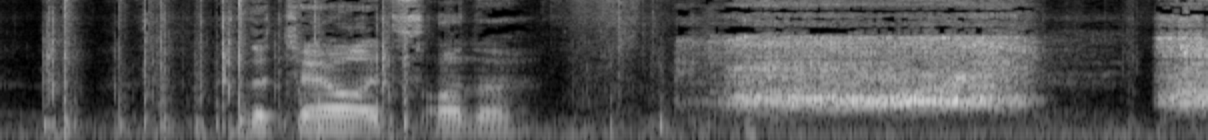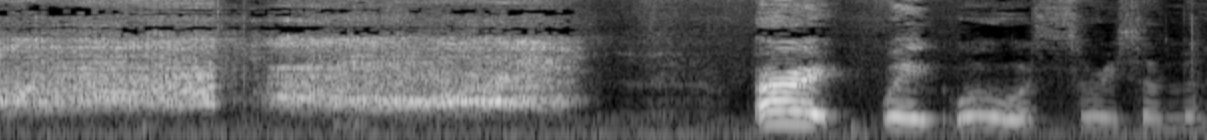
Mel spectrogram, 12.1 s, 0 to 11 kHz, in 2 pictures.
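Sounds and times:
electronic dinosaur roar from toy: 3.4s - 9.0s.

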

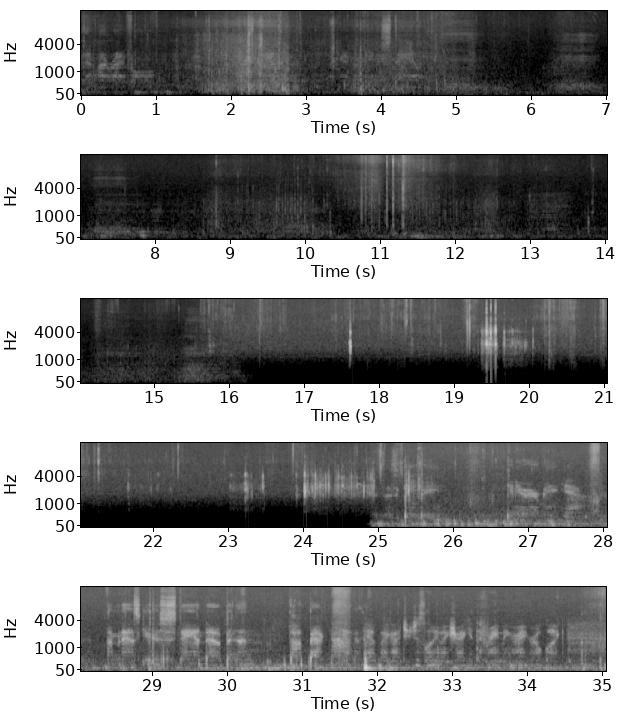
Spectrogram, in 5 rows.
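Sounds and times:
low whispering: 0.0s - 1.1s, 2.2s - 5.5s, 24.8s - 35.0s
clothing and gear rustling: 1.2s - 4.9s, 8.6s - 12.9s, 17.6s - 31.9s, 34.5s - 35.0s
low handling or wind noise: 24.2s - 35.0s.

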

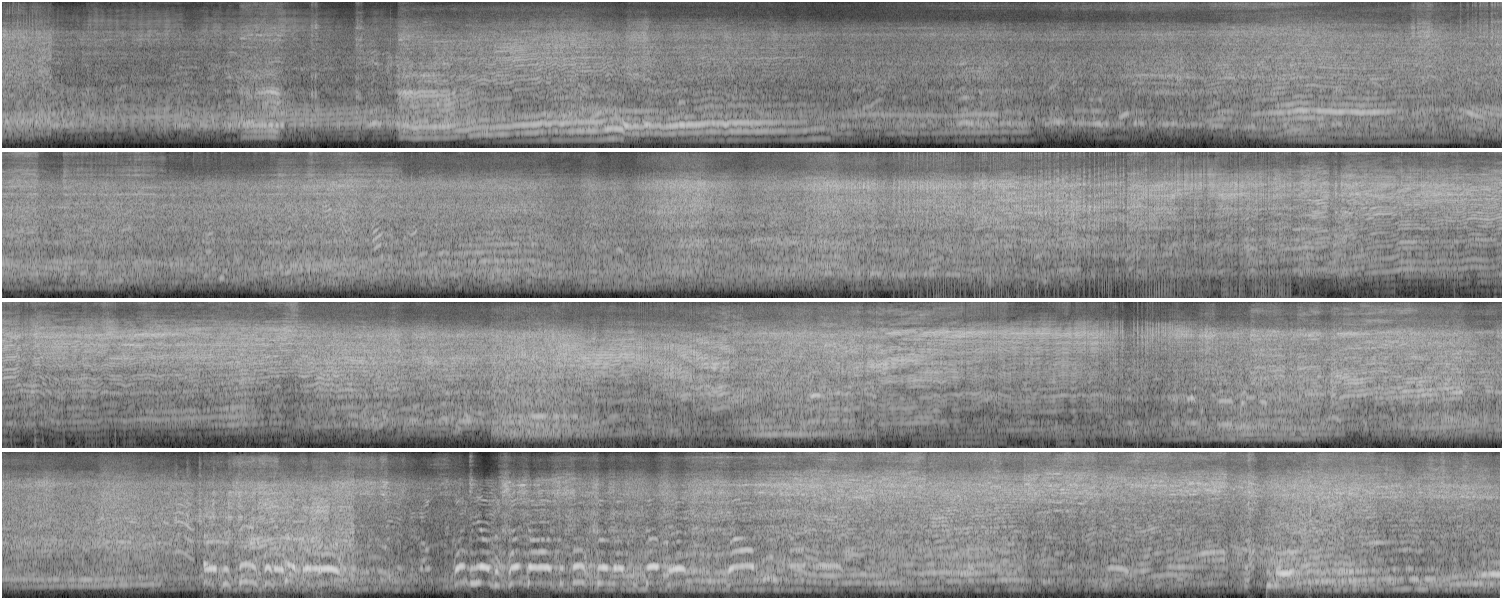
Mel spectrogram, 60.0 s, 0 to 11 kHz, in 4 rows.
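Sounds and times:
motorcycle engines revving: 0.0s - 59.9s.

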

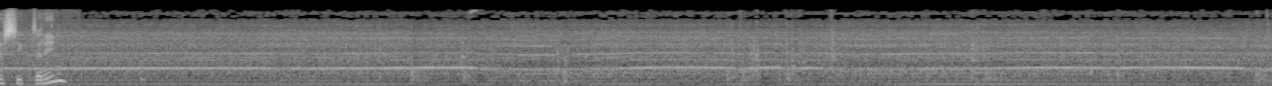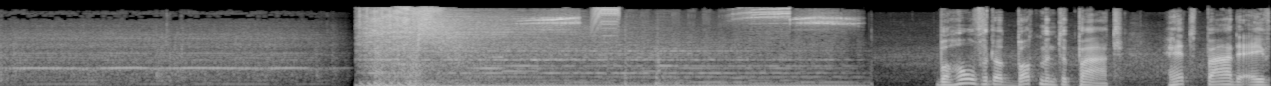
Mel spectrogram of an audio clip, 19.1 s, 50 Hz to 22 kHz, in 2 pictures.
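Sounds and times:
diesel engine running: 0.0s - 16.1s
hydraulic arm lifting bin: 0.5s - 12.2s.

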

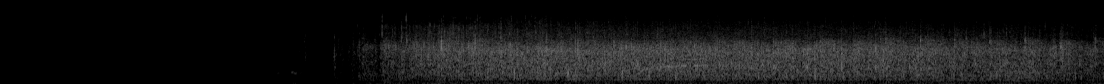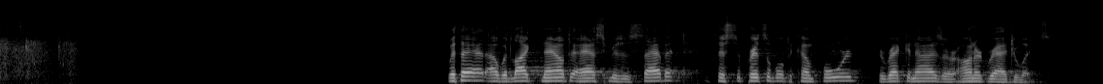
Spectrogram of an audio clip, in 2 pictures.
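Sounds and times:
audience applause: 2.9s - 11.9s.

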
